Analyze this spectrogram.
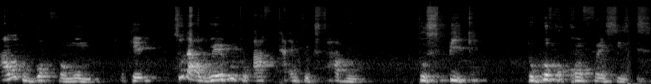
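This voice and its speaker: At a moderate pace, a man with a Nigerian accent speaks high-pitched with lively intonation. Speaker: life coach. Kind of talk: online coaching session. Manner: hesitant, many fillers.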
